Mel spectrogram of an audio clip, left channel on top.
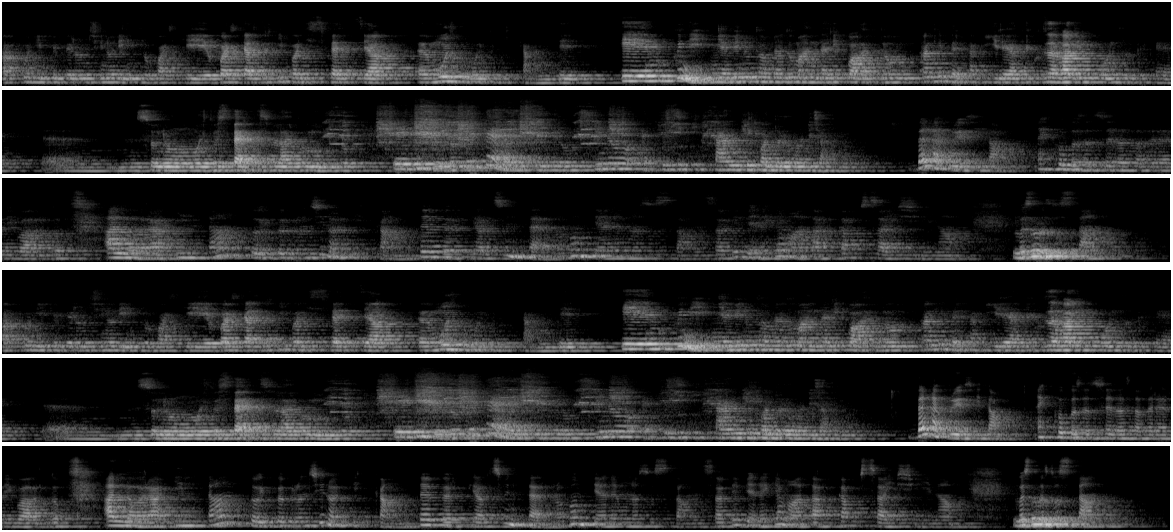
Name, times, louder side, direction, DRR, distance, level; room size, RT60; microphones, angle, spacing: voice 1, 0.0-3.8 4.2-4.8 5.2-5.7 6.2-10.2 10.4-11.2 11.5-11.7 12.1-15.2 15.6-18.5 18.8-20.2 33.5-33.9, left 1 dB, 85° left, -2 dB, 0.6 m, -27 dB
sound 1, 14.7-20.1, left 2 dB, 40° left, 0.4 m, -39 dB
voice 2, 20.8-21.7 22.0-26.8 27.2-31.9 32.1-34.3, right 2 dB, 60° right, 3 dB, 0.3 m, -32 dB
2.1 x 2.0 x 3.2 m, 1.3 s
head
